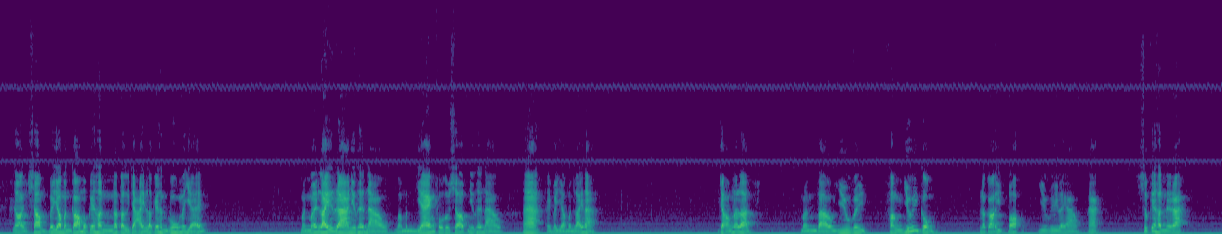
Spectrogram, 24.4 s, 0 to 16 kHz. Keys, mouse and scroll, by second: 6.6 click, 7.1 click, 13.6 click, 15.0 click, 23.9 click.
